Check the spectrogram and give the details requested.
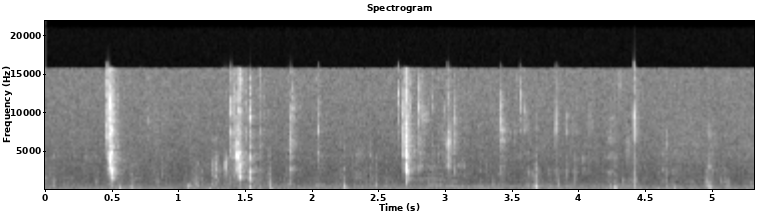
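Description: Close-miked mukbang chewing: a person chewing a mouthful of cola-braised pork and boiled egg, with irregular wet mouth smacks and clicks.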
